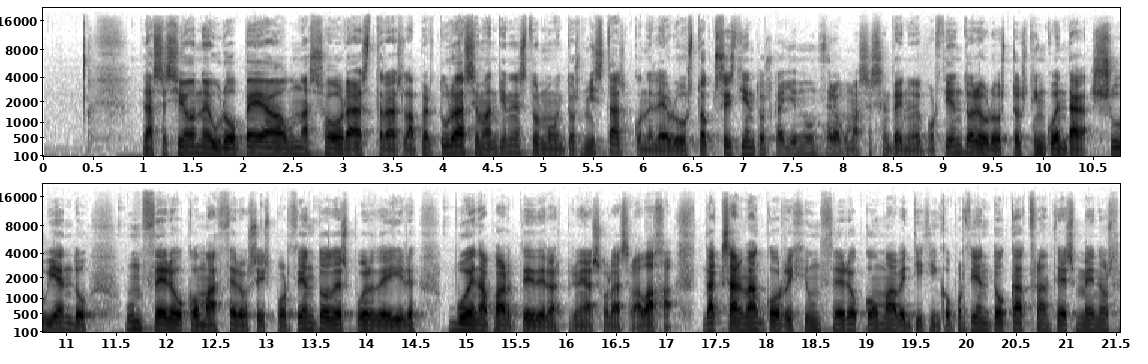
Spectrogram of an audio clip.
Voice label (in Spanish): radio; europea mixta con los rendimientos al alza y resaca de los resultados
